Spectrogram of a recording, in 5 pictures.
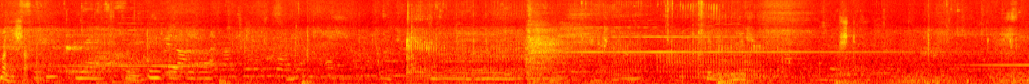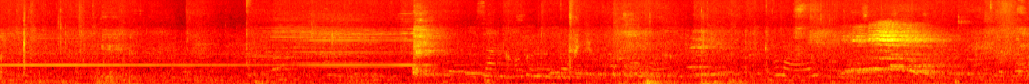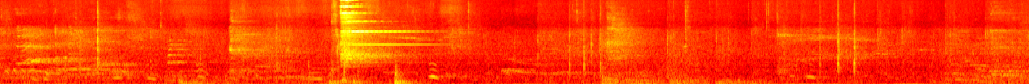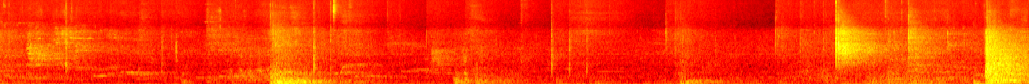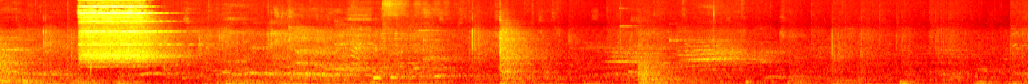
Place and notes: Pempelfort, Düsseldorf, Deutschland - Düsseldorf, Tonhalle, main hall, performance
Inside the main hall of the Tonhalle during a performance of "The Big Bang Box" - a music theatre dance piece for children. The sounds of the performance accompanied by the sound of the mostly young audience.
soundmap nrw - topographic field recordings, social ambiences and art places
Deutschland, European Union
